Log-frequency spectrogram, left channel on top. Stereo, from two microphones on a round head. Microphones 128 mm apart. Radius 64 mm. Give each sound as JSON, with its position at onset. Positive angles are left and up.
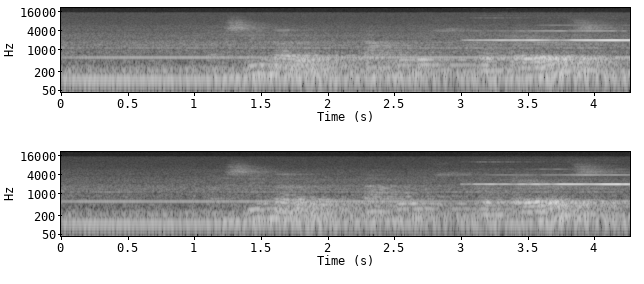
{"t": 1.1, "sound": "a man speaking", "side_deg": 35, "distance_m": 1.2}
{"t": 3.0, "sound": "a flute", "side_deg": 55, "distance_m": 2.5}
